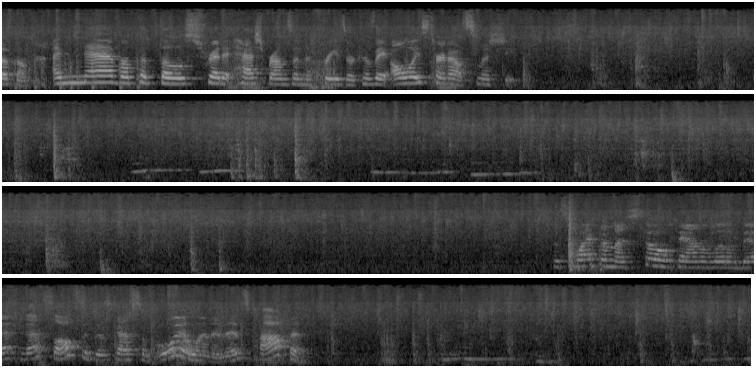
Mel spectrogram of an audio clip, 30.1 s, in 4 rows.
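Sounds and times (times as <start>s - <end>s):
utensil knocking and scraping pans: 0.0s - 8.4s
meat sizzling in oil: 0.0s - 30.0s.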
